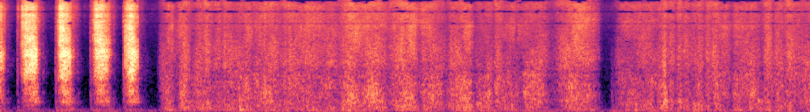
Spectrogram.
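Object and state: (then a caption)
Carpet scratched. Fingertips and nails rub and scratch fast and aggressively across a beige floor carpet with dense pile. Four sharp, bright scratching strokes open the clip, followed by a continuous, softer rustling scrub with a brief pause near the end.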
